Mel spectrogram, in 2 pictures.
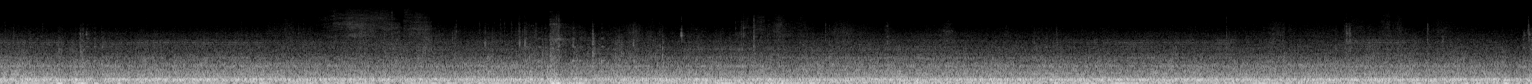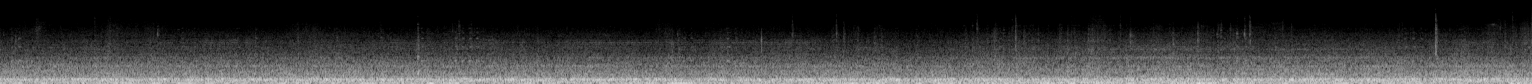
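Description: Steady road and engine noise of a car driving at road speed, heard from inside the cabin, heaviest in the low range and unbroken throughout.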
